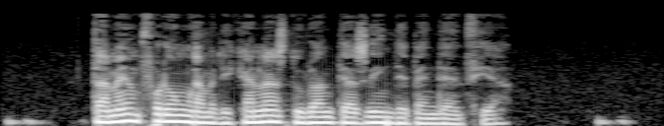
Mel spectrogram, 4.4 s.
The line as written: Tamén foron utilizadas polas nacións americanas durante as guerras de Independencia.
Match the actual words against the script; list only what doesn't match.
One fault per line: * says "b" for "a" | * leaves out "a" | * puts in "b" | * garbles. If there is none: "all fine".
* leaves out "utilizadas polas nacións"
* leaves out "guerras"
